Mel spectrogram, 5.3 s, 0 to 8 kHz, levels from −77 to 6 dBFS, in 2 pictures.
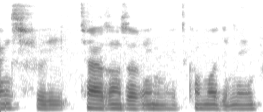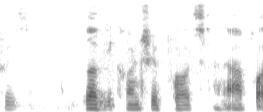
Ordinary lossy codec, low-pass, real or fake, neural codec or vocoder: none; 7.2 kHz; fake; vocoder, 22.05 kHz, 80 mel bands, Vocos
